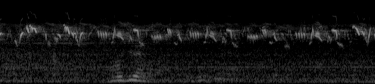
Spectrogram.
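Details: Eurasian skylark in sunshine at Okayama Airport's fourth parking lot, Japan, 5 June 2013, filmed on a Lumix DMC-FZ150: a steady flow of shrill chirps and warbles, with a faint low sound beneath early on.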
